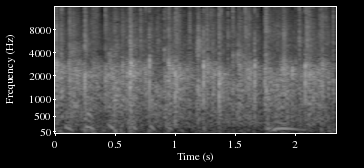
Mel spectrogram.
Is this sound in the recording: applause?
yes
